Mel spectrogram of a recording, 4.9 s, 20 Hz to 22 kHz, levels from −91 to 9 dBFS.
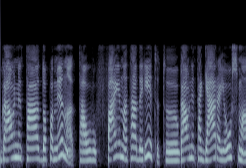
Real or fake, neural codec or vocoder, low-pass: real; none; 7.2 kHz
